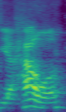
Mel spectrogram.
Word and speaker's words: Yahweh: this is actually explaining is that this is pronounced Yahweh, right?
